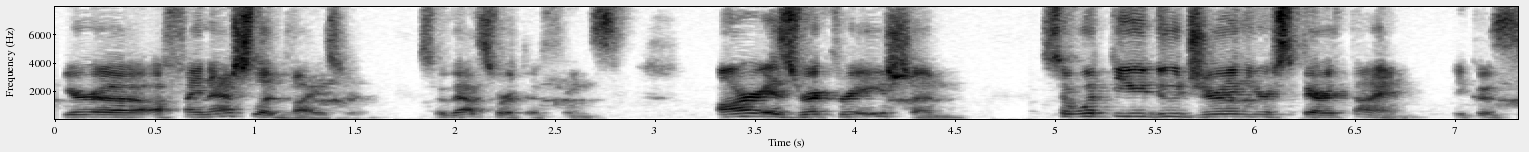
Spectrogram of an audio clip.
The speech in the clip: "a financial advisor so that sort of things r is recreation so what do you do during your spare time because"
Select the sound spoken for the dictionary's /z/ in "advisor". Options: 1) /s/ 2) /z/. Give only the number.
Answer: 2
